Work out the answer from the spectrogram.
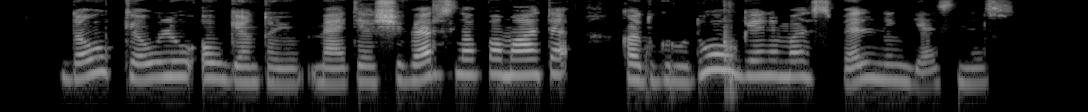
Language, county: Lithuanian, Alytus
